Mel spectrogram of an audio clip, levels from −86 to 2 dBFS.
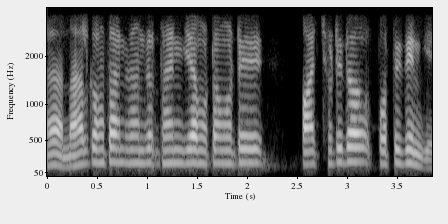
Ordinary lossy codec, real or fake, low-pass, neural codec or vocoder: none; real; 3.6 kHz; none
